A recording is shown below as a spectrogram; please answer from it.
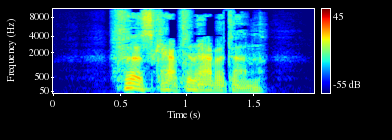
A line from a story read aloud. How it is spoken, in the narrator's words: breathed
